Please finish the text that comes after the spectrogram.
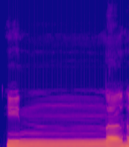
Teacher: نون کے اوپر شد ہے، آواز ناک میں جائے گی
